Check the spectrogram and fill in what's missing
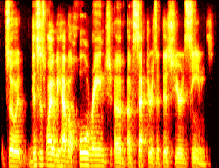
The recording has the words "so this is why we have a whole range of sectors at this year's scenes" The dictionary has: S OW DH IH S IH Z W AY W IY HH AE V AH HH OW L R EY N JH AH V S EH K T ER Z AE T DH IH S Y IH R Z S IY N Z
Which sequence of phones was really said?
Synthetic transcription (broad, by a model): S OW DH IH S IH Z W AY W IY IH V AH HH OW L R EY N JH AH V S EH K T ER Z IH T DH IH S Y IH R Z S IY N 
